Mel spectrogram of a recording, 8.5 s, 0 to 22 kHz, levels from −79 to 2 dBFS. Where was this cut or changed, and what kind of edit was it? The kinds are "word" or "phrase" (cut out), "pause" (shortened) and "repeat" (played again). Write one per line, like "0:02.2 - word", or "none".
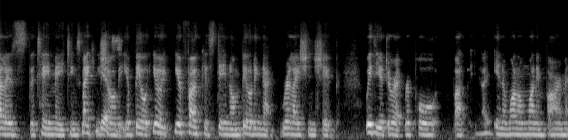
none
